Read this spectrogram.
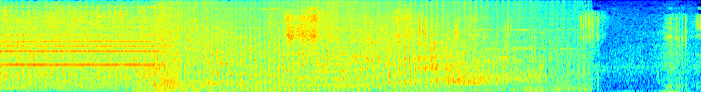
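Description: A helicopter's rotor thunders loudly overhead.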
